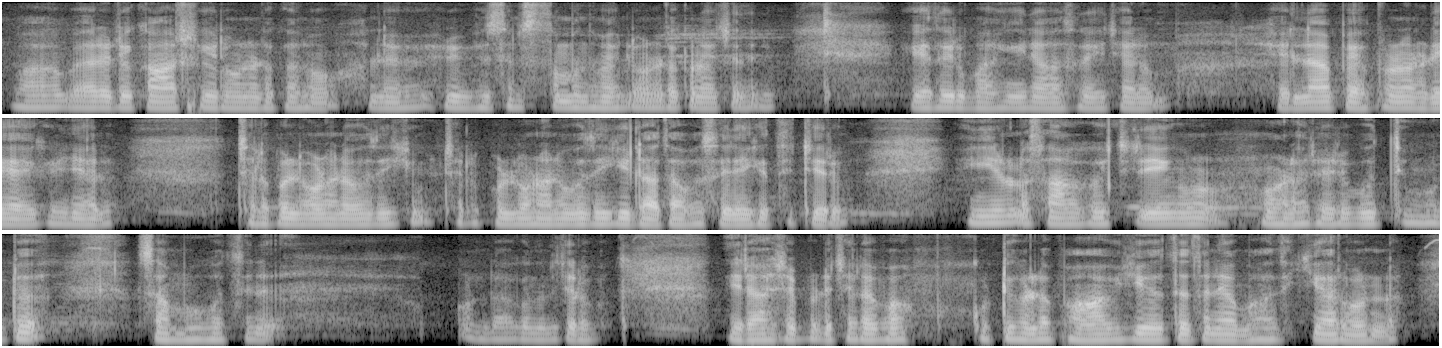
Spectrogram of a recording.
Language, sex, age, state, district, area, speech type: Malayalam, male, 30-45, Kerala, Idukki, rural, spontaneous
